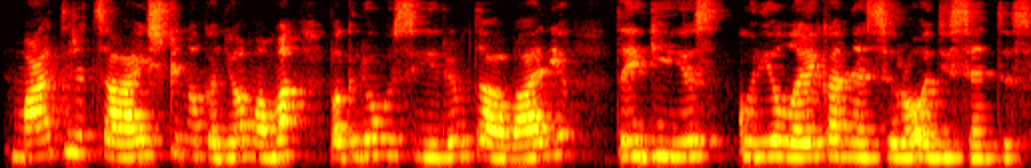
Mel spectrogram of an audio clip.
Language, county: Lithuanian, Kaunas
